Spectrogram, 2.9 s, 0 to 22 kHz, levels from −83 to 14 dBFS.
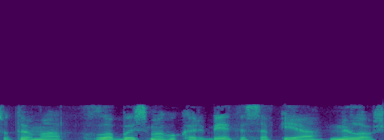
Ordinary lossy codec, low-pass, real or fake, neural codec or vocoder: AAC, 32 kbps; 5.4 kHz; fake; codec, 24 kHz, 0.9 kbps, WavTokenizer, medium speech release version 2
